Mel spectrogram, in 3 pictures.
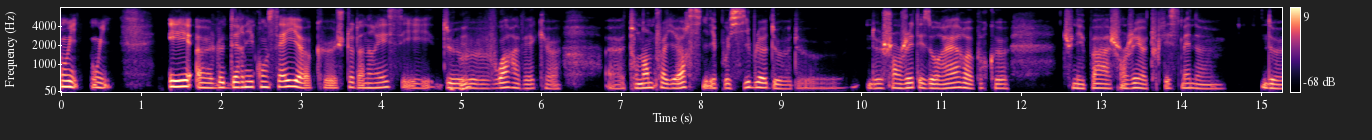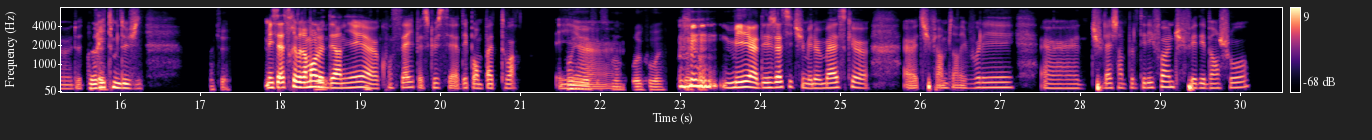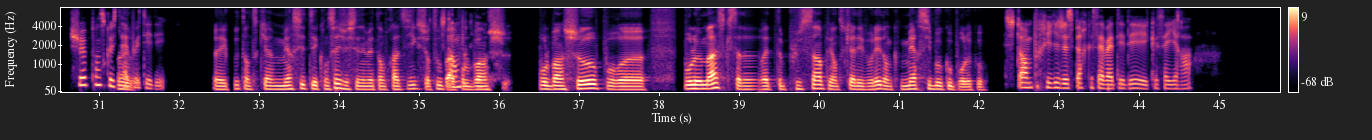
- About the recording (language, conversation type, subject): French, advice, Comment gérer des horaires de sommeil irréguliers à cause du travail ou d’obligations ?
- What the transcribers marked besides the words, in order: other background noise; chuckle; tapping; stressed: "merci"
